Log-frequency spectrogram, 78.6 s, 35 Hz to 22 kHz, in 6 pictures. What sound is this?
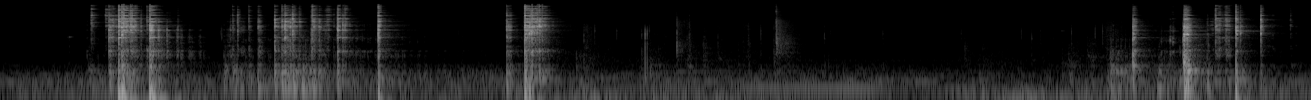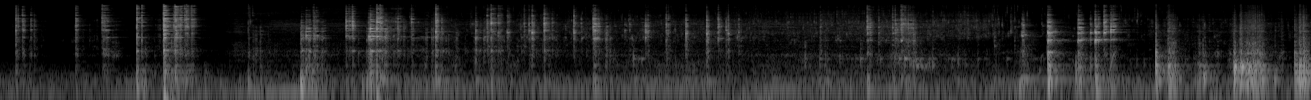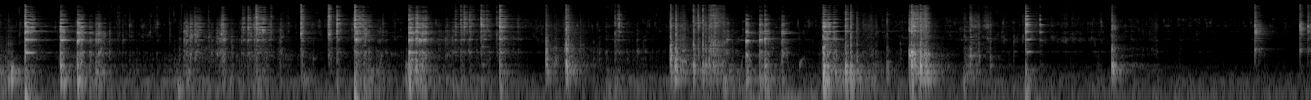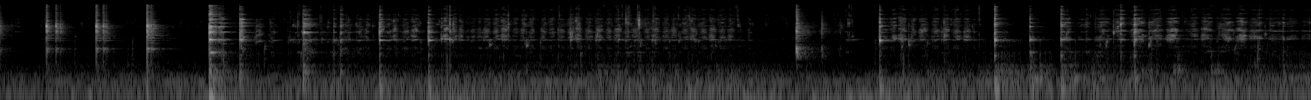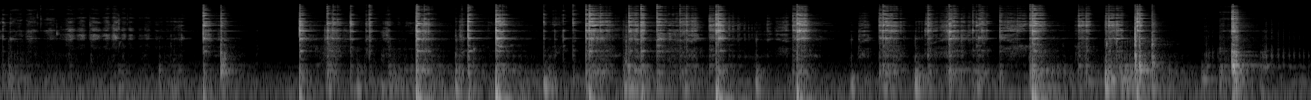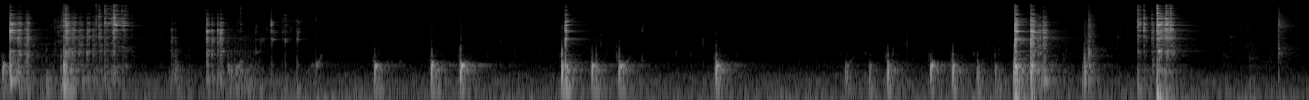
Dishes I moved around in the sink and against eachother. Some water and wet sounds too.
Recorded with Sony TCD D10 PRO II & Sennheiser MD21U.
